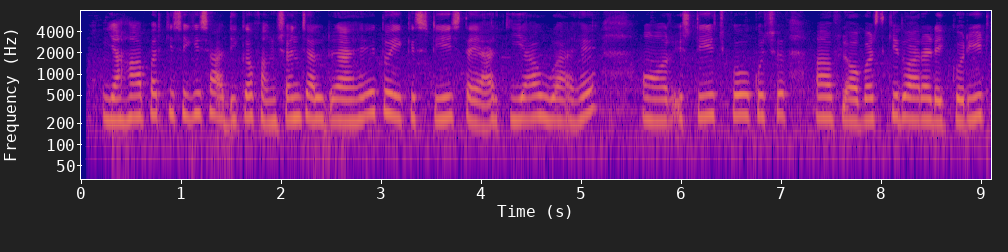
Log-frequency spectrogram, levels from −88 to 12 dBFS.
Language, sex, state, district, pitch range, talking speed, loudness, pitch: Hindi, female, Uttar Pradesh, Budaun, 225-255 Hz, 170 wpm, -31 LUFS, 235 Hz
